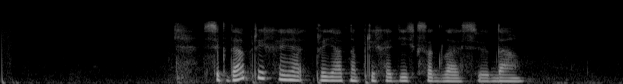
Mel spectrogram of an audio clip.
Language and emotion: Russian, neutral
